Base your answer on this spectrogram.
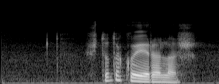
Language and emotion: Russian, neutral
